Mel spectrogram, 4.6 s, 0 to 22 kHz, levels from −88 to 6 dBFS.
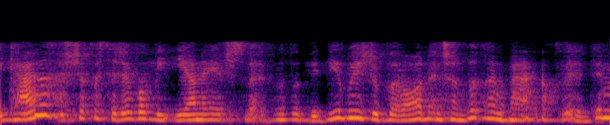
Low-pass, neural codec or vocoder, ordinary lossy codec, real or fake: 5.4 kHz; codec, 16 kHz, 0.5 kbps, FunCodec, trained on LibriTTS, 25 frames a second; AAC, 24 kbps; fake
